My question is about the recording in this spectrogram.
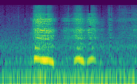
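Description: A woman's sobbing gasp, a breathy cry falling in pitch about half a second in, followed by two short shaky whimpers, over the low steady hum of a car's cabin.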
